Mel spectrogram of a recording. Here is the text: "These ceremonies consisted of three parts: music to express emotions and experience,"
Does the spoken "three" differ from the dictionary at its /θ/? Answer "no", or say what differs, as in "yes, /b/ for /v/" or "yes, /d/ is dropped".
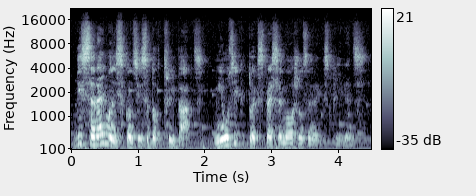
yes, /t/ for /θ/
